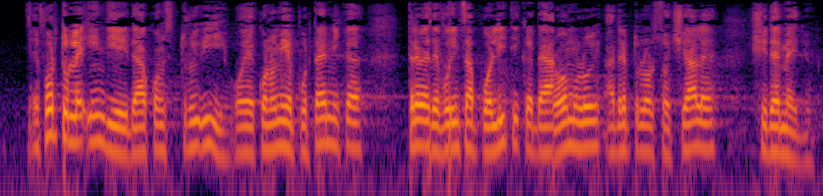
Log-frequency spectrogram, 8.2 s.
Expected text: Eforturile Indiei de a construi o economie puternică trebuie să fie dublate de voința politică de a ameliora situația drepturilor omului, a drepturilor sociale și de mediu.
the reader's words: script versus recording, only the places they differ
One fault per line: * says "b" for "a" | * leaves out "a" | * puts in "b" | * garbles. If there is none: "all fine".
* leaves out "să fie dublate"
* leaves out "ameliora situația drepturilor"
